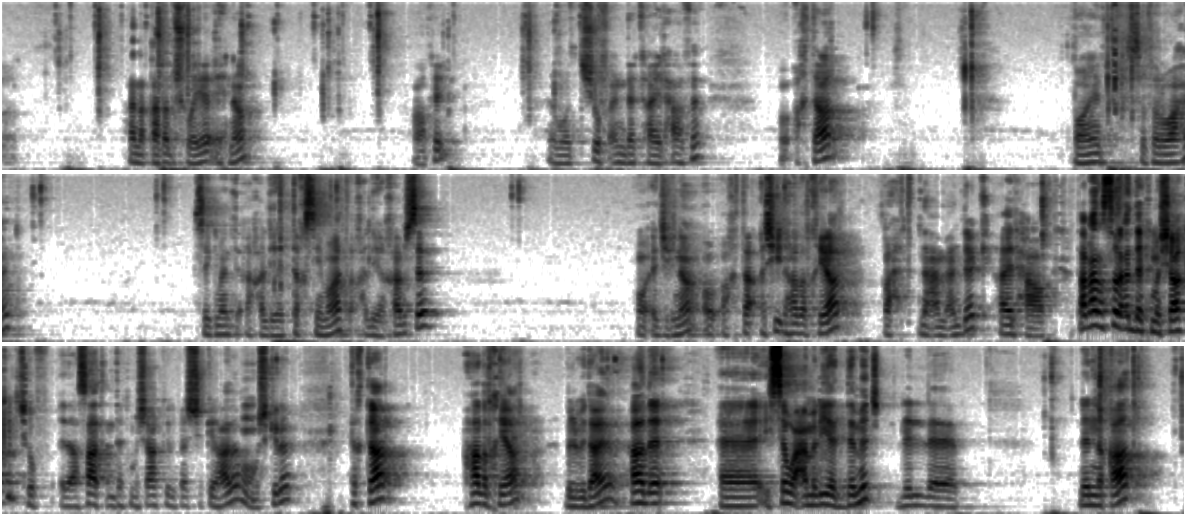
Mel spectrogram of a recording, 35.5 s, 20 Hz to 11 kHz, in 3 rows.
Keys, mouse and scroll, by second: 0.5-0.9 shift+middle drag, 1.2 middle click, 1.7 shift+scroll up 1, 1.8 shift+middle click, 2.2 shift+middle click, 2.8-3.1 ctrl+middle drag, 3.4 shift+middle drag, 4.0-4.4 scroll up 1, 4.5-5.3 shift+middle drag, 5.5 ctrl+middle click, 6.0 middle click, 8.6-12.3 drag, 13.3-15.3 drag, 16.9 click, 19.7 click, 20.4 scroll down 1, 20.8-21.6 middle drag, 22.3-22.9 shift+middle drag, 23.2-26.0 scroll down 1, 26.3 click, 28.7 click, 30.3 click, 34.2-34.6 shift+middle drag, 34.6 shift+scroll down 1, 35.0-35.4 shift+middle drag.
